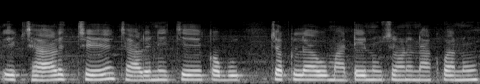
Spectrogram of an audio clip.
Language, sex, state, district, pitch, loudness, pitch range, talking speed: Gujarati, female, Gujarat, Gandhinagar, 210 Hz, -14 LUFS, 210-220 Hz, 125 wpm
